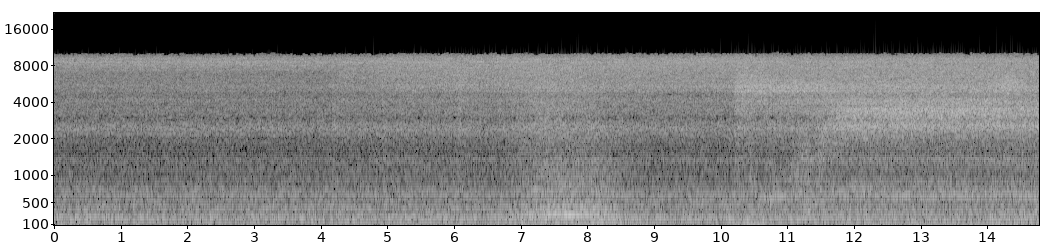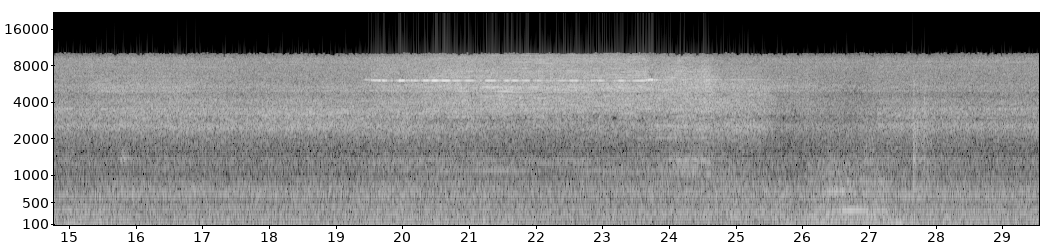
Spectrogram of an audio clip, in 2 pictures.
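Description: Industrial shop machinery running with a steady noise. From about ten seconds in a louder hiss and deeper rumble build up, with a thin high whine from about twenty to twenty-four seconds, then it settles back near the end.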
